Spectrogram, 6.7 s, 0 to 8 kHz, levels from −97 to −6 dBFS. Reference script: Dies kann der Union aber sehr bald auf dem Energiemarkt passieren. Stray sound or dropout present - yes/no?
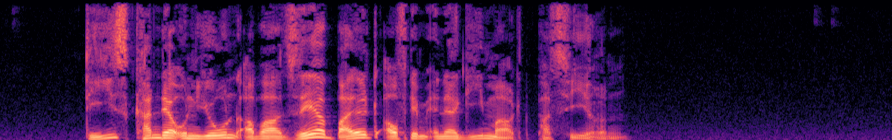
no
